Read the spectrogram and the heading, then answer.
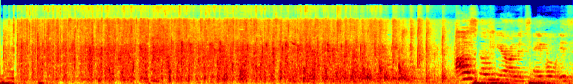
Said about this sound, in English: Give that a hand clap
